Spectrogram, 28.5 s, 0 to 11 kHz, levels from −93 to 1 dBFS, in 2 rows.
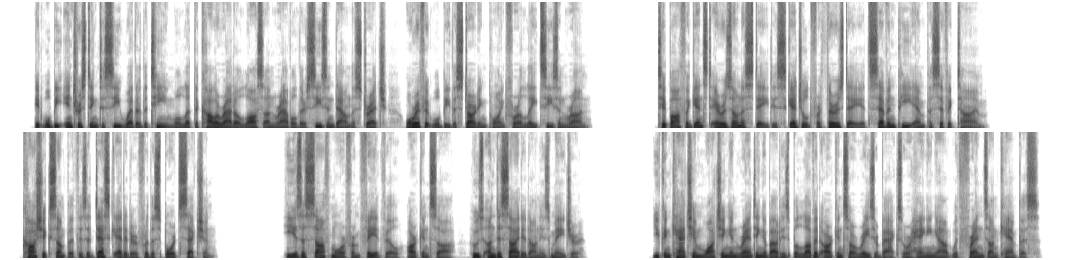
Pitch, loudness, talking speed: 90 Hz, -21 LUFS, 180 wpm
